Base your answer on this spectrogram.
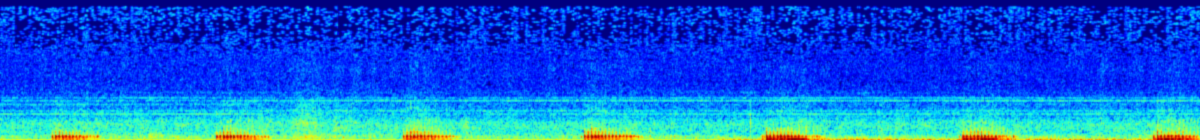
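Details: Cat purring steadily as it is petted, a low buzzy rumble swelling in seven regular pulses, one about every two seconds, each breath-like surge fading back to a soft hum.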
